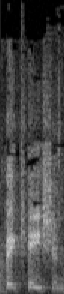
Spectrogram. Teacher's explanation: in this case the accent is in the second syllable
